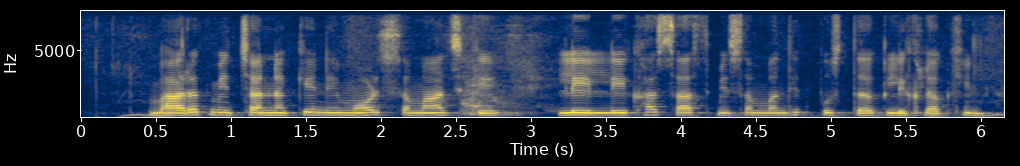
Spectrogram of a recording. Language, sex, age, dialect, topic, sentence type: Magahi, female, 31-35, Western, banking, statement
